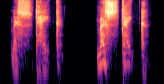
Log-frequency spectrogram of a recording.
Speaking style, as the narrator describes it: Belonda muttered

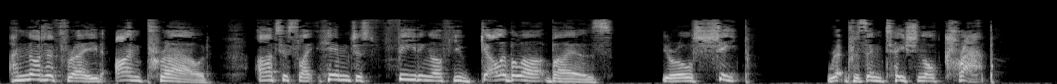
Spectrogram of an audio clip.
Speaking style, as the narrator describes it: She shouted at us as she went

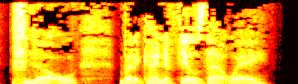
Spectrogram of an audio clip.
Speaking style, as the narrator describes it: Jesse laughed and said

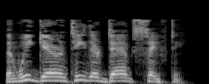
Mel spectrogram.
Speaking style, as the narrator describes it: Barbeau snapped

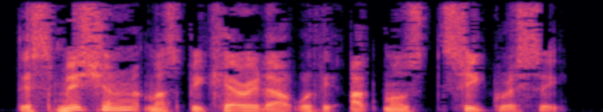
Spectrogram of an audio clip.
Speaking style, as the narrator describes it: Dearborn snapped

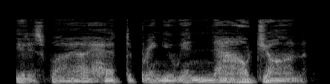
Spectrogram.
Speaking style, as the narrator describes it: Bob said softly

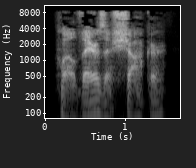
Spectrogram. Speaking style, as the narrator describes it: he says dryly

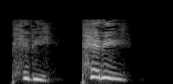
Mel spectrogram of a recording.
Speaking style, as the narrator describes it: her mother cried out

